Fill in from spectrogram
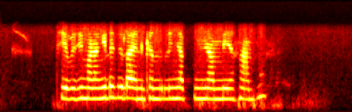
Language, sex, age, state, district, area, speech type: Santali, female, 18-30, Jharkhand, Seraikela Kharsawan, rural, conversation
